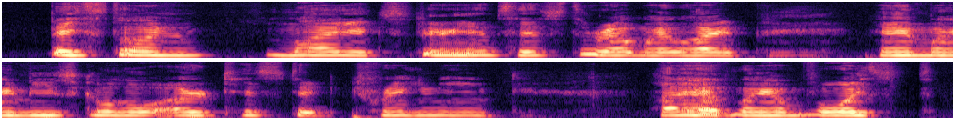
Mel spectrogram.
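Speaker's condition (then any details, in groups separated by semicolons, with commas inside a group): Cerebral palsy; mild left side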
